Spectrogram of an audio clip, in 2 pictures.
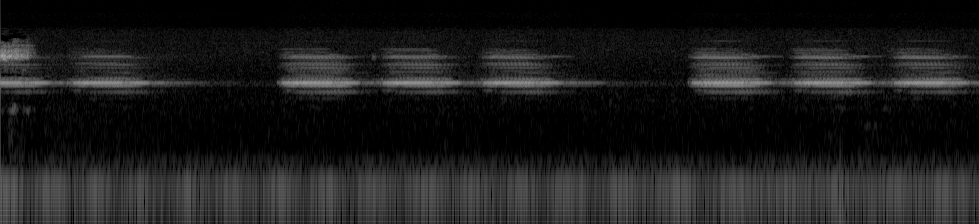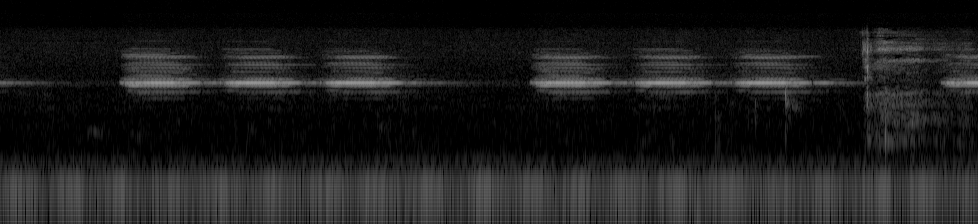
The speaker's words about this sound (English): Here, I wish they'd turn off that damn alarm.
